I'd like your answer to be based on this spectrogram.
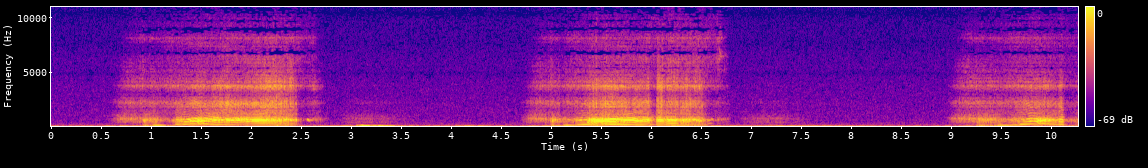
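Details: Real recording of a person snoring in their sleep, shared as snoring ASMR: three loud, rattling inspiratory snores, about 15 a minute, with quiet pauses between; ordinary sleep snoring.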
